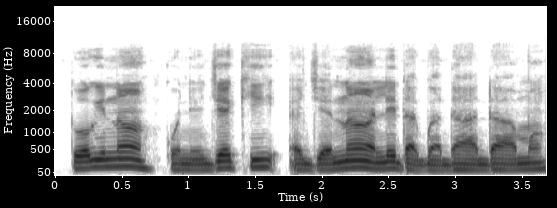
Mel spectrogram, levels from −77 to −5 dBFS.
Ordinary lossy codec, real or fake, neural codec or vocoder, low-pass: AAC, 64 kbps; real; none; 9.9 kHz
